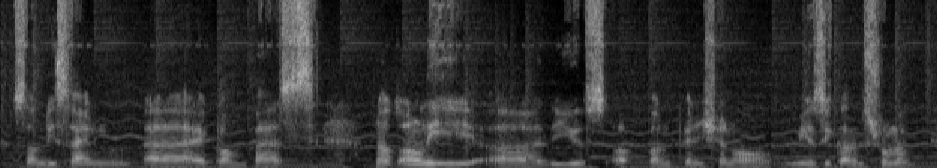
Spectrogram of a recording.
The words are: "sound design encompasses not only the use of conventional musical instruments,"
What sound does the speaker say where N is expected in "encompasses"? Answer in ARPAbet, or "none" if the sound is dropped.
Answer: none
